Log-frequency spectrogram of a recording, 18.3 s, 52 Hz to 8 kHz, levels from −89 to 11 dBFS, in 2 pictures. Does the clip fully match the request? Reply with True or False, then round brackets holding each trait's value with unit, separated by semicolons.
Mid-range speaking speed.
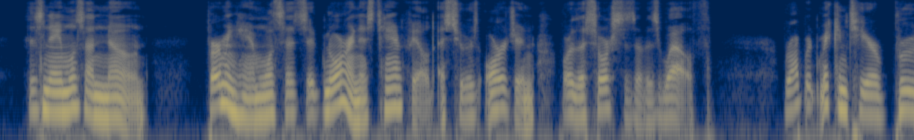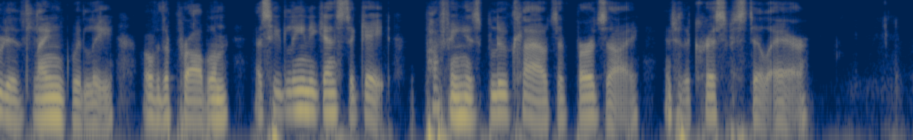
True (150 wpm)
